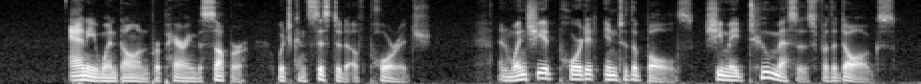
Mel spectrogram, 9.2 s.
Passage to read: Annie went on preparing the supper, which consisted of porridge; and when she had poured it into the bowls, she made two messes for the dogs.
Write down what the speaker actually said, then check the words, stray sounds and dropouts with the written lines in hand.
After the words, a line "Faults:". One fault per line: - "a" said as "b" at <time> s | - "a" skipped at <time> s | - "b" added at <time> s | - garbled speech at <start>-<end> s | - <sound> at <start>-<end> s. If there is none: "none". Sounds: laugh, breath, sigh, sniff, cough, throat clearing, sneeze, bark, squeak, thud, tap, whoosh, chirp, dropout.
Annie went on preparing the supper, which consisted of porridge; and when she had poured it into the bowls, she made two messes for the dogs.
Faults:
none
